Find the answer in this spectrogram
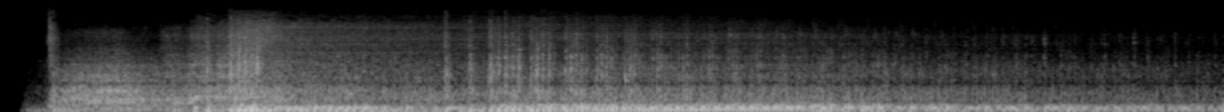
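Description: Car engine starting, with a rev about a second in, then running steadily and fading out near the end.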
